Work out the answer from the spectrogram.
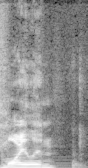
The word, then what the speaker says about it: Moylan: pronounce the name last name I always like mispronounce everyone's names oh it's Moylan it's uh Irish oh perfect first question is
